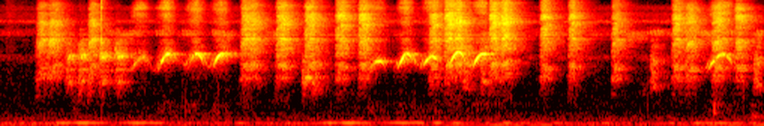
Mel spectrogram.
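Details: Yellow-vented bulbul in rapid ropel style: short bubbly, liquid phrases of quick rising-and-falling whistled notes, several loops in a row, set among dense scratchy chatter and a steady low hum.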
